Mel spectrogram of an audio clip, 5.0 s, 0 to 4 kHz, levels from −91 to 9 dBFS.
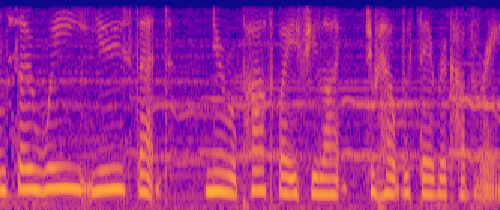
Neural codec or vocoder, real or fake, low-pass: none; real; 3.6 kHz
